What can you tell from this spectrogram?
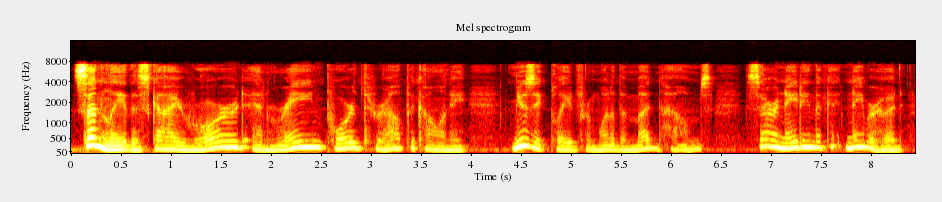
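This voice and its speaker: An older man with a grandfatherly manner reads a children's storybook aloud expressively, in a gravelly, husky voice. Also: medium pitch, big pitch swings, unhurried, mellow, dull audio. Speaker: storybook reader.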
